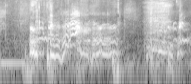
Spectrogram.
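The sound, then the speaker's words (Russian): Newborn puppies indoors at night, making high whimpers, whines and yips that overlap in a continuous, wavering stream, with a short pause before a final burst. “Ощенилась наша Рита, во. Взяли щенков на ночь в дом, чтоб спросонья-то не задавила.”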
